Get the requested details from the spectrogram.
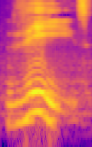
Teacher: there's also voiced th that uses the voice box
